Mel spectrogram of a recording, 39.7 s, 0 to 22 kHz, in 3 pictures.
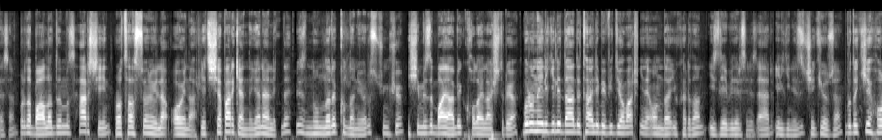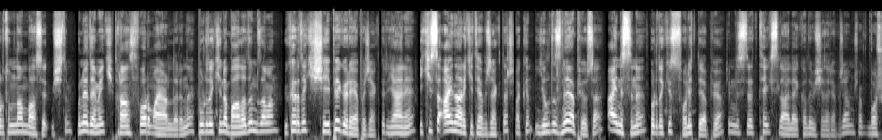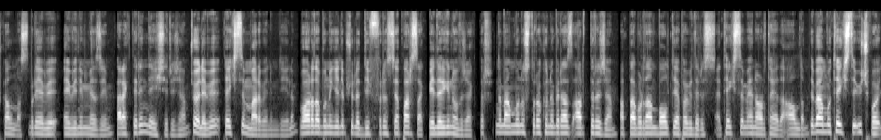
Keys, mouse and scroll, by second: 2.8 double click, 4.9 Delete, 12.6 ctrl+z, 21.2 space, 24.5 right click, 26.9 BackSpace, 28.4 double click, 29.5 double click, 29.8 v, 32.8 alt+scroll down 1, 37.1 alt+scroll up 1, 37.2-38.0 alt+scroll down 1, 38.4 double click, 38.5 v.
